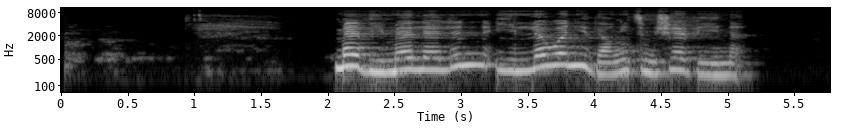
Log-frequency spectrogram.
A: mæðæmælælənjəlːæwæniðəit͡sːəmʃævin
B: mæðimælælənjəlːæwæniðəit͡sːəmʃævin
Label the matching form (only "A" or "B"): B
